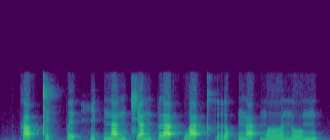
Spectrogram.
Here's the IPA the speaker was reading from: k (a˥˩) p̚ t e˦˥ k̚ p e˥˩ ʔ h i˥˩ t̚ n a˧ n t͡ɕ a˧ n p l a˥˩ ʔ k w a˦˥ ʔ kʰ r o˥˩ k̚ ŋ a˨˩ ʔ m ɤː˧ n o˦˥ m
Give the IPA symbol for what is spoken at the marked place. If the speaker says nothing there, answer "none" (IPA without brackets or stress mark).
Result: a˦˥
